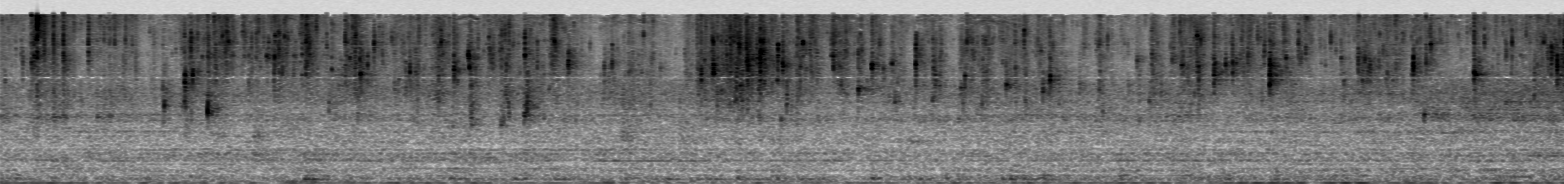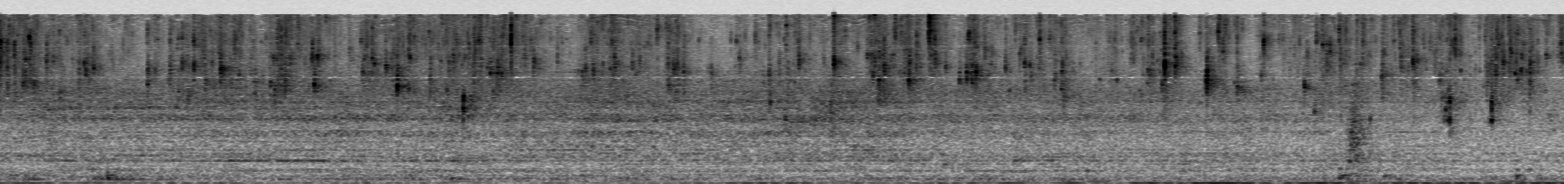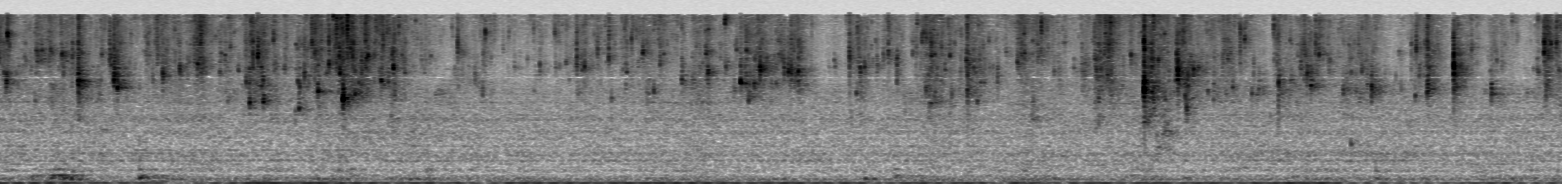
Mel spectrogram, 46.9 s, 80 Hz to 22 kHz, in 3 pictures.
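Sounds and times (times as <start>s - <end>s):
small splashes: 0.2s - 46.9s.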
